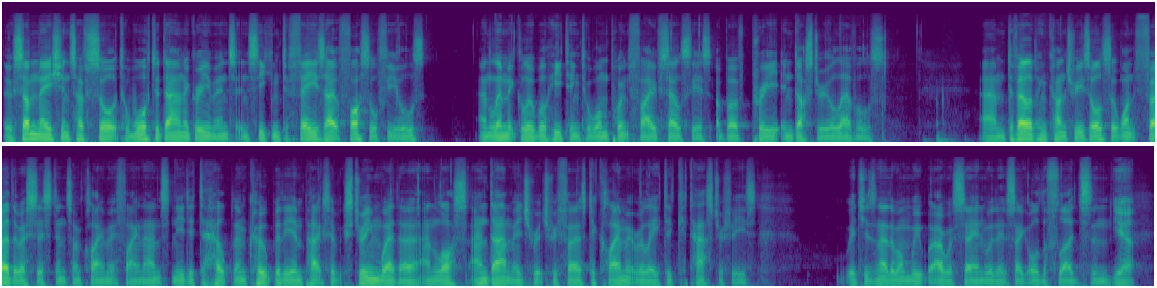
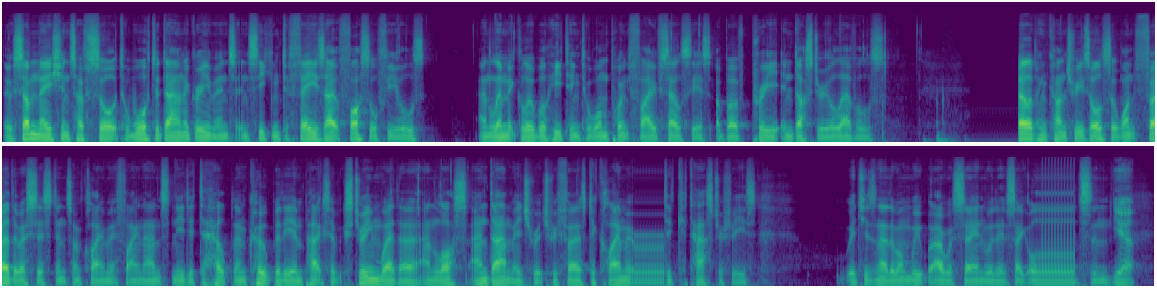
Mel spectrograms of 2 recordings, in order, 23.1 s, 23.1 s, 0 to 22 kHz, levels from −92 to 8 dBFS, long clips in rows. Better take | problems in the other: first | audio freezing; at 9.5 s, at 18 s and at 22 s

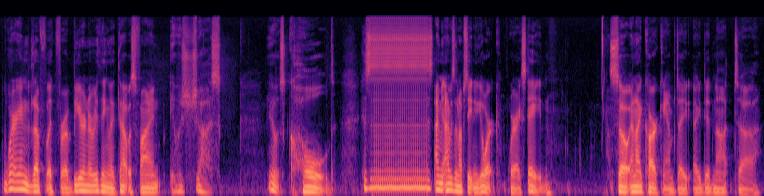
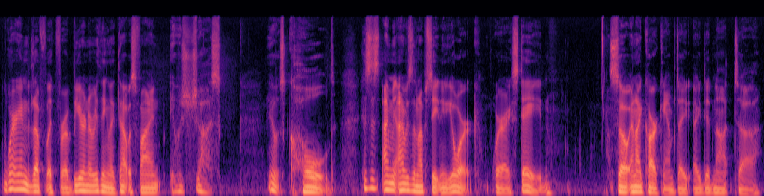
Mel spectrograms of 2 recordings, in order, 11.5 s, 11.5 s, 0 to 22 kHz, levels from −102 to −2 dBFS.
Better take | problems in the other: second | audio freezing; at 5.5 s for 1 s

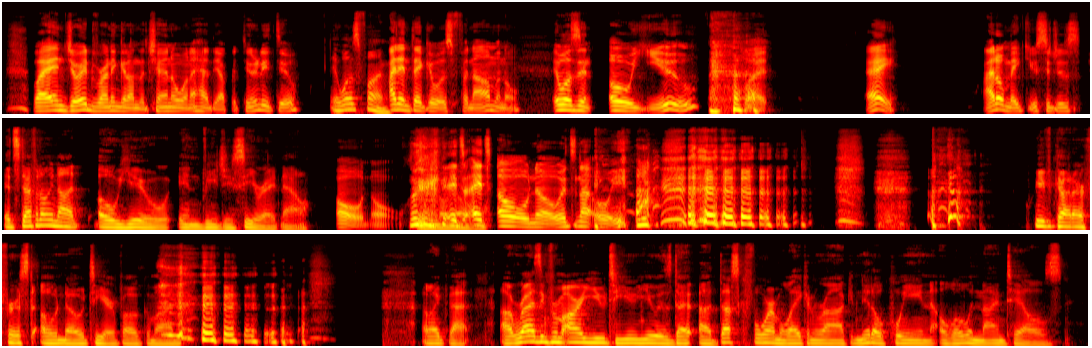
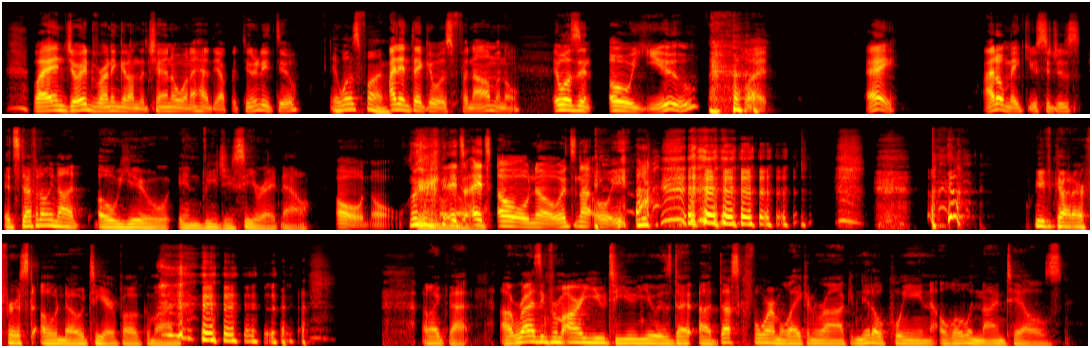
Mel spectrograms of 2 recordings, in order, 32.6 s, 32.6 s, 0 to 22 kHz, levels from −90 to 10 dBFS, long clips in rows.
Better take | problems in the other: neither | none

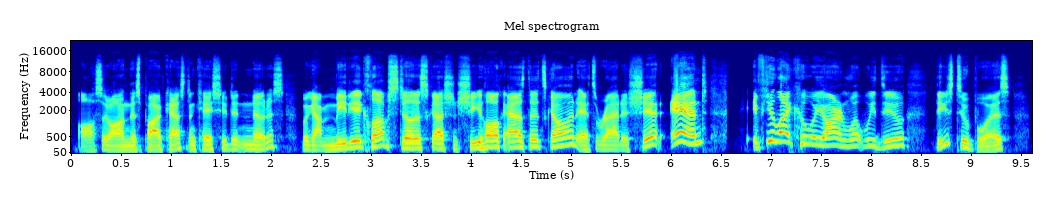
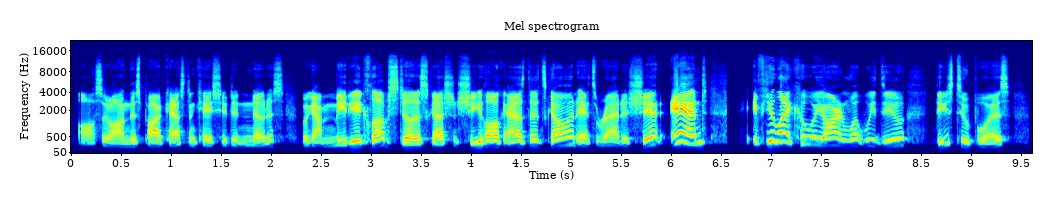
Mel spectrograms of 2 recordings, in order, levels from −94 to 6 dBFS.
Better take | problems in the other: first | thin; very; fading below 300 Hz

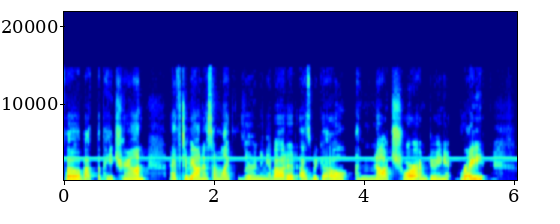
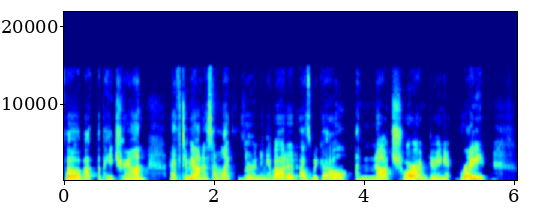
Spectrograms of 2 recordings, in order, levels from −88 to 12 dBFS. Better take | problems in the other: second | high-pitched whine; faint; throughout; 3 kHz, 25 dB below the speech

